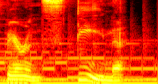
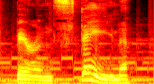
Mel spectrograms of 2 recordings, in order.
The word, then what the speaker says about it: Berenstain: I remember people mispronouncing it as Berenstein, but I vividly recall it being spelled and pronounced as Berenstain on the TV show.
